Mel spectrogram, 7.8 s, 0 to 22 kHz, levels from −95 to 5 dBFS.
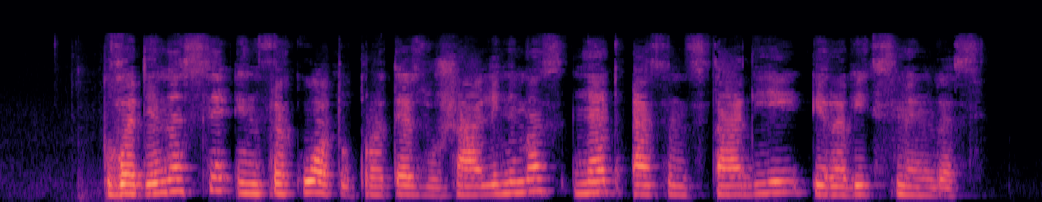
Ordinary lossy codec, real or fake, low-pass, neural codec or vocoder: AAC, 32 kbps; fake; 10.8 kHz; codec, 44.1 kHz, 3.4 kbps, Pupu-Codec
